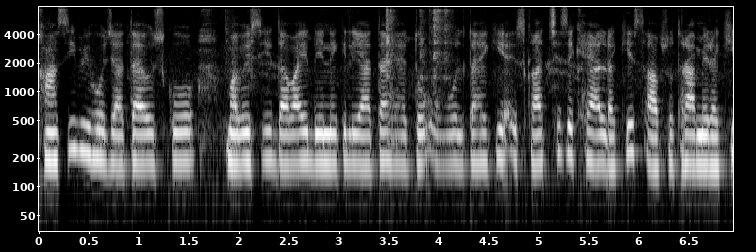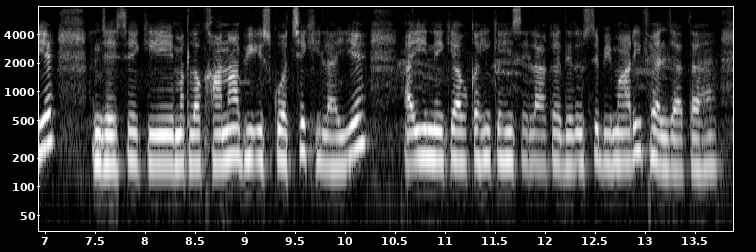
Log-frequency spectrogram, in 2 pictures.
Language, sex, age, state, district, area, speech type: Urdu, female, 45-60, Bihar, Darbhanga, rural, spontaneous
